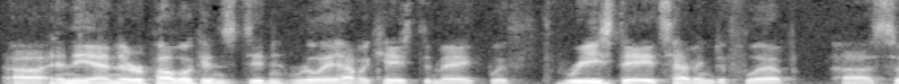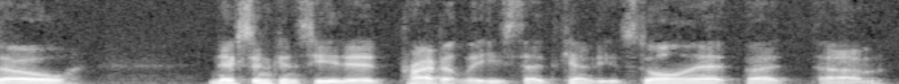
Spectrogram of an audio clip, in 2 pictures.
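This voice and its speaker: Guy w a lowish voice, professor type, calm and analytical, on a video call. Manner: measured, analytical, with frequent restarts. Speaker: political science professor, guest. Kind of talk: explanatory interview talk.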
